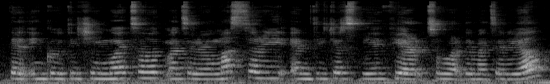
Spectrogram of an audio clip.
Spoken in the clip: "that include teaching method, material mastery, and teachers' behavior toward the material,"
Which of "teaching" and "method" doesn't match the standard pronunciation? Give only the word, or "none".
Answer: method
